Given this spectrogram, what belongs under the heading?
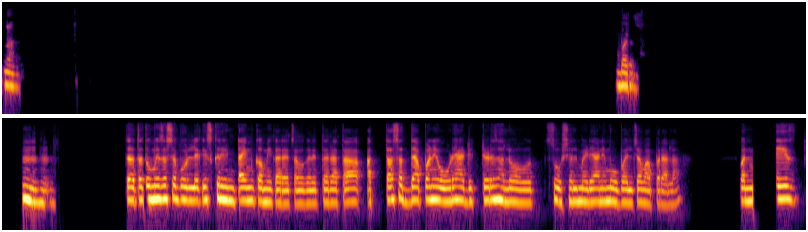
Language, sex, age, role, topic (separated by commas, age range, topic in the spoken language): Marathi, female, 25-29, host, रोजच्या जीवनात साधेपणा कसा आणता येईल?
